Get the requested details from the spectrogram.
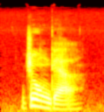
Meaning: jungle
- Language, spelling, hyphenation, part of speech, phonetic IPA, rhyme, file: Hungarian, dzsungel, dzsun‧gel, noun, [ˈd͡ʒuŋɡɛl], -ɛl, Hu-dzsungel.ogg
